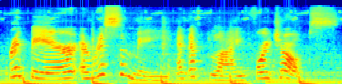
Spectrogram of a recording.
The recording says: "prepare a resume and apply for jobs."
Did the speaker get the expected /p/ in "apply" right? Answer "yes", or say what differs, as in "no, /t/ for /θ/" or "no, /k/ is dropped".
no, /f/ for /p/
